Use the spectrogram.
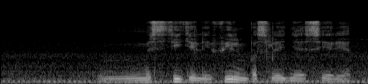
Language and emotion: Russian, neutral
